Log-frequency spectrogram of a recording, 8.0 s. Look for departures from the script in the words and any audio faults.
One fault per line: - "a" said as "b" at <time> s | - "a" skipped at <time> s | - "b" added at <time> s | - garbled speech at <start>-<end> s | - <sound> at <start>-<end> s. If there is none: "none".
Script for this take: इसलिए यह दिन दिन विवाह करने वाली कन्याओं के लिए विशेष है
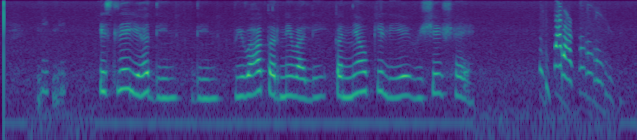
- laugh at 0.5-0.8 s
- chirp at 6.7-7.7 s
